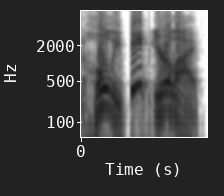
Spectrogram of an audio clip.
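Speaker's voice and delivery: high, loud startled cry; a soldier's loud shocked yell; shocked shout. Retold or imitated. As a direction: gasp it out like you found him alive. Soldier finds him alive in wreck.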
